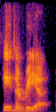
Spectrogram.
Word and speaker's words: Caesarea: Caesarea being named after Caesar, And my son has corrected me on how to pronounce Caesarea. It's Caesarea, okay? He listens to these books on tapes by these persons that know grammar better than I, and it's Caesarea, but I'm gonna have a hard time remembering that.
